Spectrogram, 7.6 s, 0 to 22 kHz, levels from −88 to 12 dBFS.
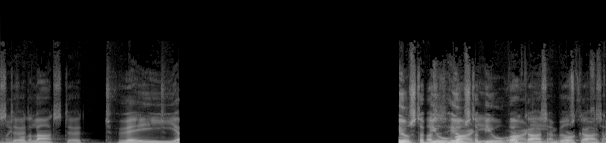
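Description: Throughout, a doubled audio track repeats the speech roughly 0.7 s late and about 5 dB quieter, likely from a second, slower capture path; the waveform shows a shifted duplicate. From 2.23 to 4.98 s, an audio dropout to silence erases 2.75 s of speech, likely from a lost input, leaving a flat line and an empty spectrogram.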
